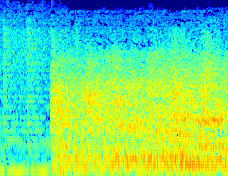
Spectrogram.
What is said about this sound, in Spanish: antes aterrizamos en el aeropuerto del Prat.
